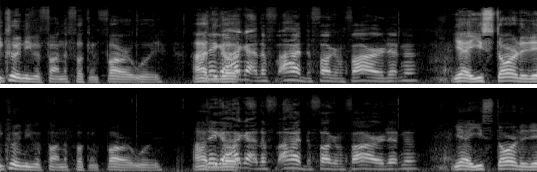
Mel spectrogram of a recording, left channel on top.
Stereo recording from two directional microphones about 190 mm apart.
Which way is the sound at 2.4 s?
20° right (ahead or behind).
